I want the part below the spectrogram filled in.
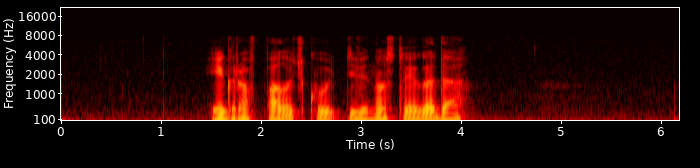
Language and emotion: Russian, neutral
